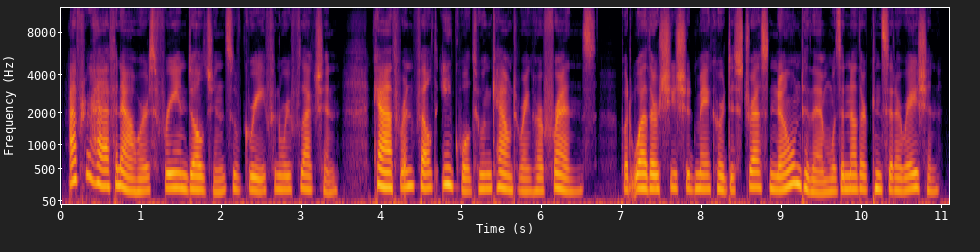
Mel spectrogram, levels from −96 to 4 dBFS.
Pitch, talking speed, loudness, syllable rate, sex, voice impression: 195 Hz, 160 wpm, -20 LUFS, 5.1 syllables/s, female, very feminine, slightly adult-like, slightly thin, slightly relaxed, slightly powerful, slightly bright, soft, clear, fluent, very cute, slightly cool, very intellectual, refreshing, sincere, very calm, very friendly, very reassuring, unique, very elegant, slightly wild, very sweet, lively, very kind, slightly modest, slightly light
